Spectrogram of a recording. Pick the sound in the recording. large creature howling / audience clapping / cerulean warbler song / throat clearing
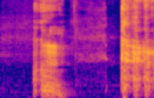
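throat clearing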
